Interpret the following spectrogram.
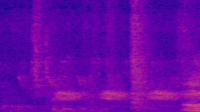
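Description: A crow cawing faintly in the background, short harsh calls, over the quiet scratch of chalk on a blackboard, with a brief tap a little after a second in.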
